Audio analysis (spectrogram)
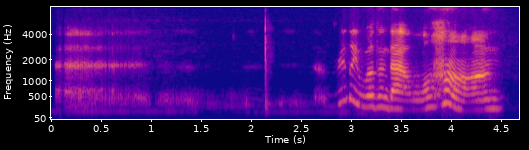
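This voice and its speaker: A woman's voice: fairly high pitch, expressive, drawn-out words, fairly bright tone, slight background noise. A woman giving casual, sarcastic, exasperated reaction commentary.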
